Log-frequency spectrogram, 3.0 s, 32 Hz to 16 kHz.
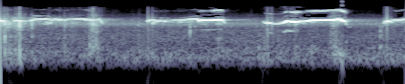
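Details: Bald eagles at a nest in Washington, D.C.'s National Arboretum, 11 June 2017 afternoon, during a fish meal with two adults and two young; three clear, thin whistled notes, each under a second, rising gently, with short silences between.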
